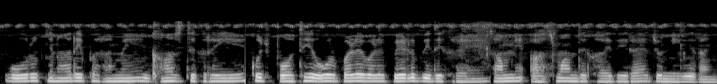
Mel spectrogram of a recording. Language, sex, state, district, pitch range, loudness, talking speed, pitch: Hindi, male, Maharashtra, Nagpur, 140-150 Hz, -16 LUFS, 225 wpm, 145 Hz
